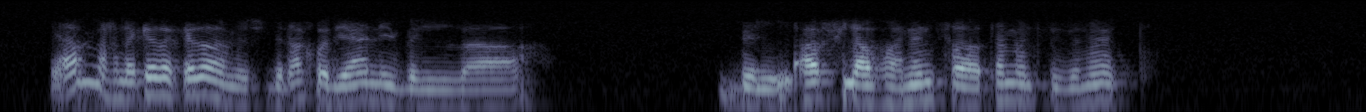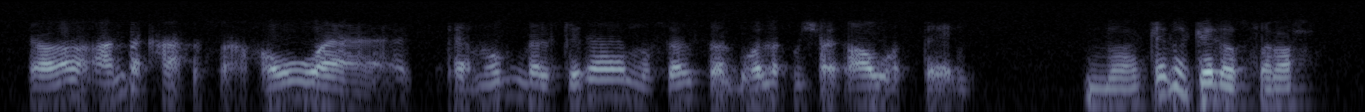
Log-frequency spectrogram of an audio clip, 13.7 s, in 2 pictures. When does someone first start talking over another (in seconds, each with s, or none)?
none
